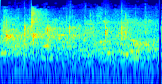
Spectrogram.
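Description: Several voices calling out and talking on an outdoor football pitch, with a few short sharp knocks.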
